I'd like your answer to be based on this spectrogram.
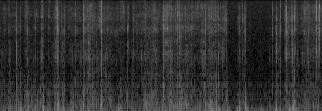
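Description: Long nails crinkle, stretch and scratch a thin, empty, clear transparent plastic bag. The result is a steady stream of quiet, dense crackles and scratchy rustles with sharp bright snaps scattered throughout.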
